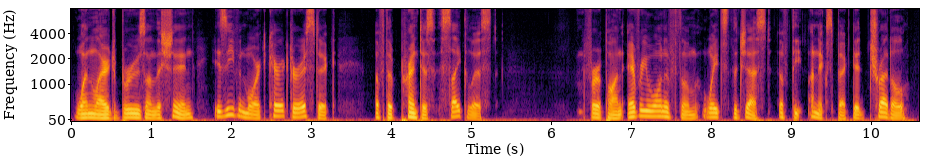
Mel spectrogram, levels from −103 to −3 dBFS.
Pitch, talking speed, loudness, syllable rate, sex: 105 Hz, 155 wpm, -19 LUFS, 5.5 syllables/s, male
